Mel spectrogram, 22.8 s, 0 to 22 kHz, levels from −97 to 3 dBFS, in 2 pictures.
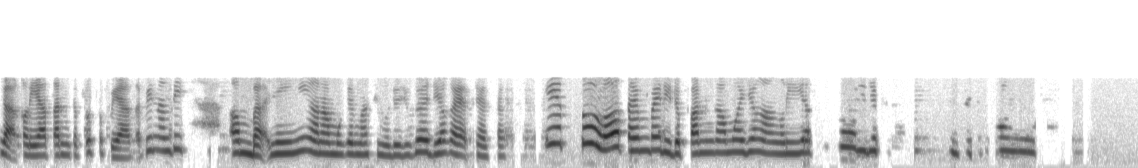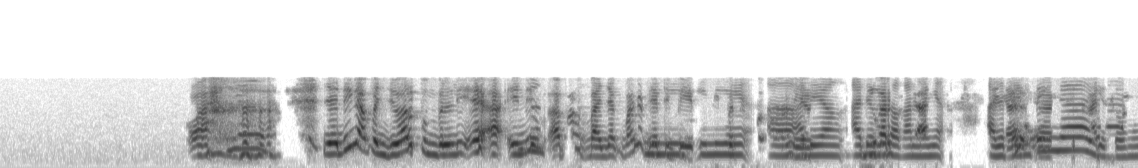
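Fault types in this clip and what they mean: Echo leak: A copy of the speech returns 358 ms after the original, about 25 to 30 dB below it early on and only about 10 dB below near the end. A loudspeaker's echo canceller likely let it through. Unlike gating, this adds sound.
Background gated by the echo canceller: The room background drops sharply, by up to about 33 dB, in brief moments adding up to roughly two and a half seconds. Only the background vanishes and the talker stays intact, which separates this from double-talk suppression.
Speech suppressed in double talk: The talker's own voice dips by roughly 35 to 40 dB, briefly near 14 s and throughout the final stretch, likely because the canceller mistook it for echo while both sides spoke. Here the speech itself is lost, not the background.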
